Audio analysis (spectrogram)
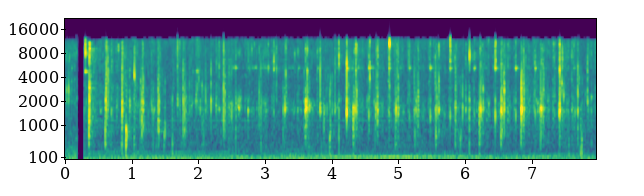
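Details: Cat at lunch, crunching food in a dense, steady stream of crisp clicks and crackles with a low murmur underneath, after a short break at the start.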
